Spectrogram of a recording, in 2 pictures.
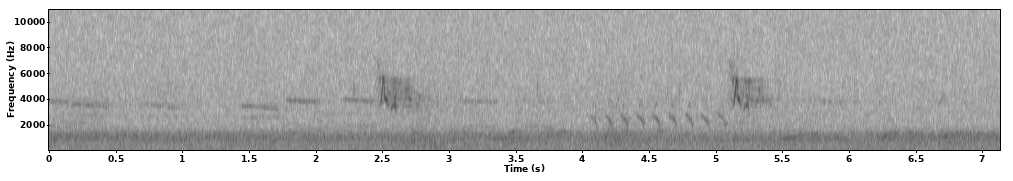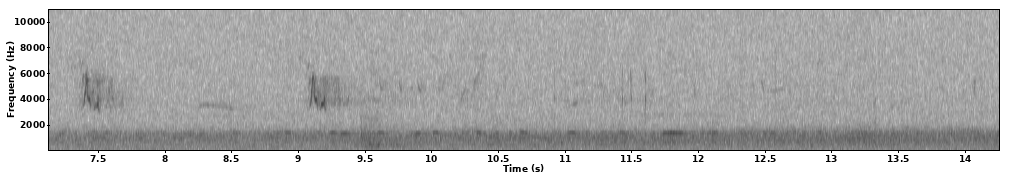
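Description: Birds calling in the trees: short high calls about every two seconds, with a quick rapid trill about four and a half seconds in, over a steady faint background hiss.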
